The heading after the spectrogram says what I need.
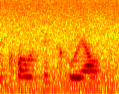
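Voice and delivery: plain reading voice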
